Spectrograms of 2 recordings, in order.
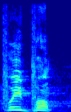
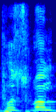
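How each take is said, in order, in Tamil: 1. நடுவுல இருக்கிற மெய் y ஒலிதான். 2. நடுவுல இருக்கிற மெய் sh ஒலிதான். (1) "புய்பம்ங்கிறானே" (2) "புஷ்பம்னு சொல்ல தெரியல"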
